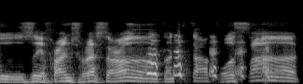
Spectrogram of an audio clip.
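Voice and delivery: hammed-up French accent, commercial pitch; French restaurant advert, exaggerated accent; mock French accent. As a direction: lay on a thick French accent. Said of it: "they speak English with this French accent".

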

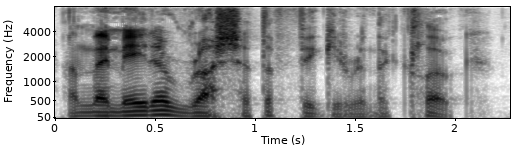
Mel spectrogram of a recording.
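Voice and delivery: ordinary delivery

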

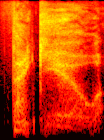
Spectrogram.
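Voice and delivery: sarcastic whispered thanks; dry whispered thank you. Real, not acted. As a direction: breathe it out under your breath. Sarcastic aside after ranting.

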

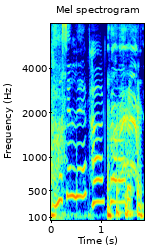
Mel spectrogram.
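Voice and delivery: catchphrase. Retold or imitated. Finishing the catchphrase.

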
